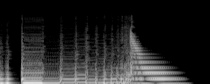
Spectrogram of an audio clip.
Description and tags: A musical gesture made from synthesised sounds.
